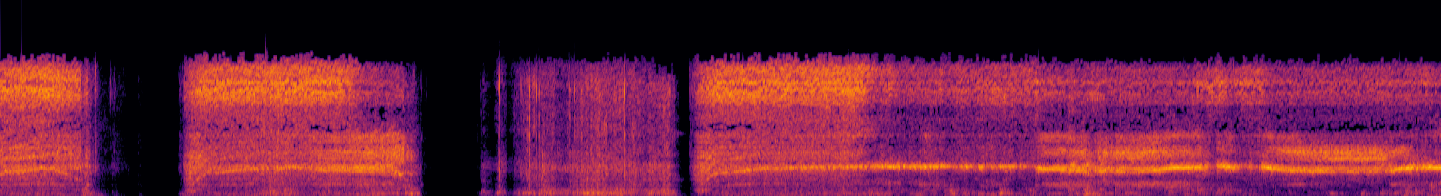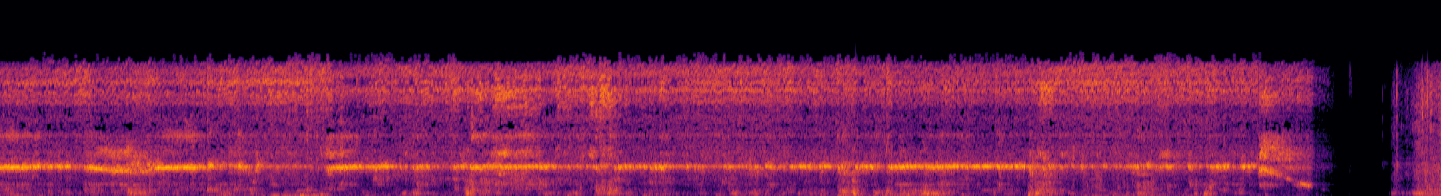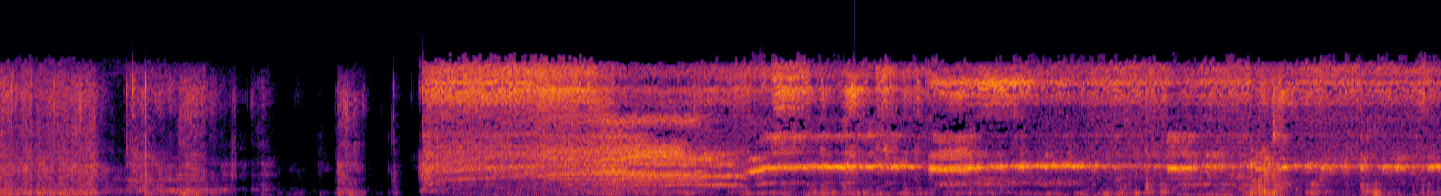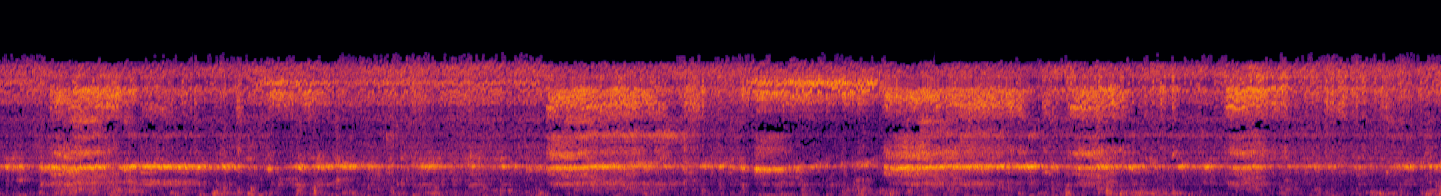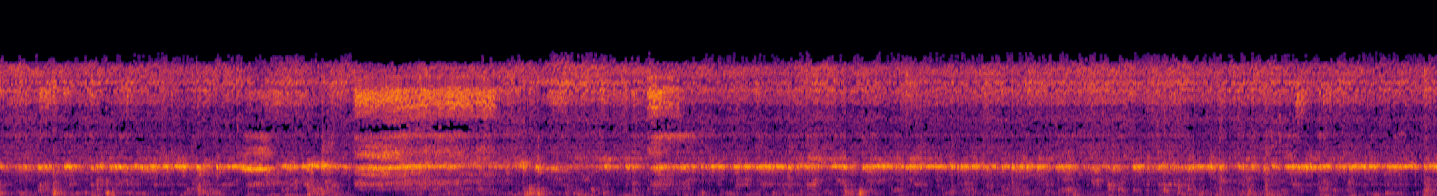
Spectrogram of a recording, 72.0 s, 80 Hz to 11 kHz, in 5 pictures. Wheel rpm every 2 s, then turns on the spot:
70, 180, 20, 100, 230, 220, 220, 230, 230, 230, 230, 230, 230, 110, 20, 20, 70, 160, 210, 230, 230, 230, 230, 230, 230, 230, 230, 230, 230, 230, 230, 230, 230, 230, 230, 230.
4-6 28-32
